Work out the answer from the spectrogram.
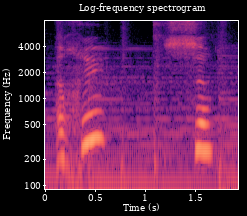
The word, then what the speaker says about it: russe: Les deux S vont se prononcer S et E, se. Donc, ce mot va se lire russe, russe. Donc, ici, c'est ruse et ici, c'est russe. C'est pas la même prononciation.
